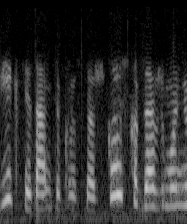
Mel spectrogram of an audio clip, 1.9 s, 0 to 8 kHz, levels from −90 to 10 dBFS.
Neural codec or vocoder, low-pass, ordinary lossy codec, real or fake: vocoder, 22.05 kHz, 80 mel bands, Vocos; 7.2 kHz; Opus, 32 kbps; fake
